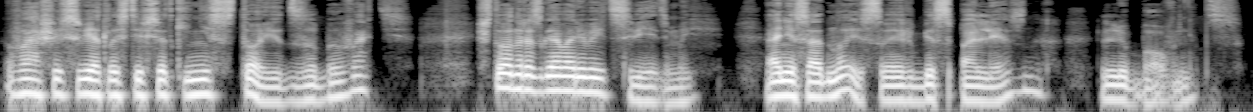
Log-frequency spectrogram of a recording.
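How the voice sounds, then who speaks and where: A man's voice: medium pitch, expressive, moderate pace, a little mellow, no room sound, studio quality, voice pushed up, natural voice. A man reading an audiobook, voicing a proud young witch with a silky, mockingly polite and scornful manner. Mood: scornful politeness. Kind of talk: audiobook character voice.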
